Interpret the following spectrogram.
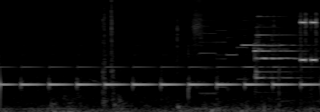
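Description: Electronic chime dinging at one steady pitch, about three times a second, each ding fading quickly. A short run of higher-pitched beeps comes in near the end.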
